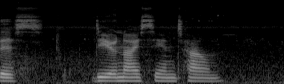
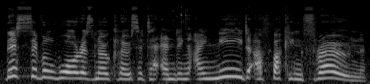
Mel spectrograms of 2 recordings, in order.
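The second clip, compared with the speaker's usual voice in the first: angry outburst; 6 semitones higher than usual. Acted. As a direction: push back hard, furious. Queen angrily rejects rest.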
